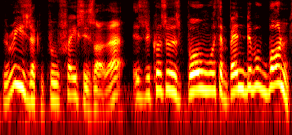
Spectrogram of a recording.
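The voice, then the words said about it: Comic character voice with put-on accent. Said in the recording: “he's got this fantastic accent... That's how I imagine he talks”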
